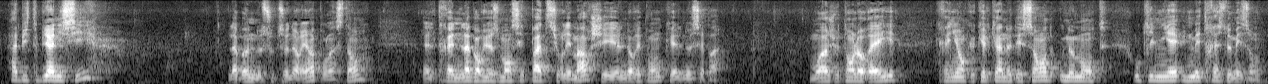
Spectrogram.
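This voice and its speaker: Theatrical male reader of literary prose. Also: medium pitch. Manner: expressive, theatrical, shifting from hushed to excited. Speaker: narrator. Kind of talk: dramatic reading of a literary text.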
